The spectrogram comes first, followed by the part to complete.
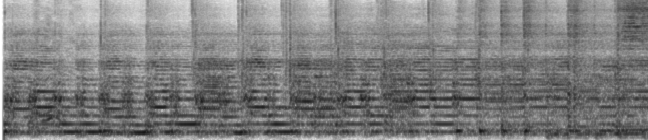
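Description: Live rock band playing an instrumental intro: guitar notes over drums, with regular cymbal strikes. Lower notes fill in about four and a half seconds in.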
